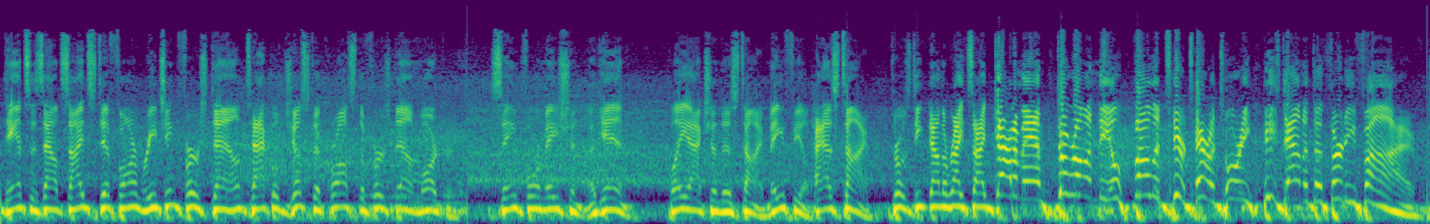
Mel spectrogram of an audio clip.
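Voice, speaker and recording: An American man with a high-pitched voice calls a football game live on radio, using clipped phrases and excited calls.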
